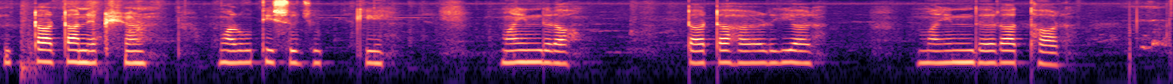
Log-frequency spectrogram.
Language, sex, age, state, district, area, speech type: Urdu, female, 45-60, Bihar, Darbhanga, rural, spontaneous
